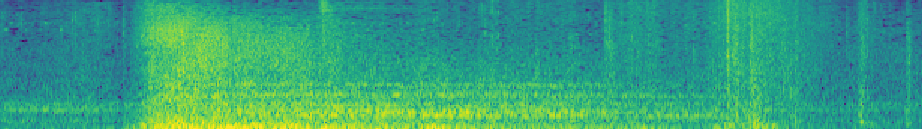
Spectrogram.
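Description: A fire flares up with a loud whooshing roar.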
